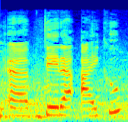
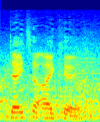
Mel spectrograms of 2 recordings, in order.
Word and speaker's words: Dataiku: How do you pronounce that? Yeah, I know it's a complicated name. Dataiku. Dataiku.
